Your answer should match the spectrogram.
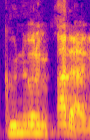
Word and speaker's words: Gunung Padang: Gunung Padang in Indonesia.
